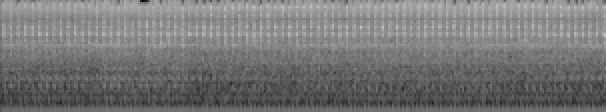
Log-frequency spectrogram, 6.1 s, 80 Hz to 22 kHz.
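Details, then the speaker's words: 1948 Ford F6 COE rat rod with 190 HP 5.9 Cummins 6BT (from 1994 Ford F700), P7100 pump, #10 fuel plate, first start-up: even diesel idle clatter under loud rhythmic thumping near 140 per minute from the air compressor. Not smoking much; engine fine. "Loud noise you hear is the air compressor. Great oil filter. Not smoking much."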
